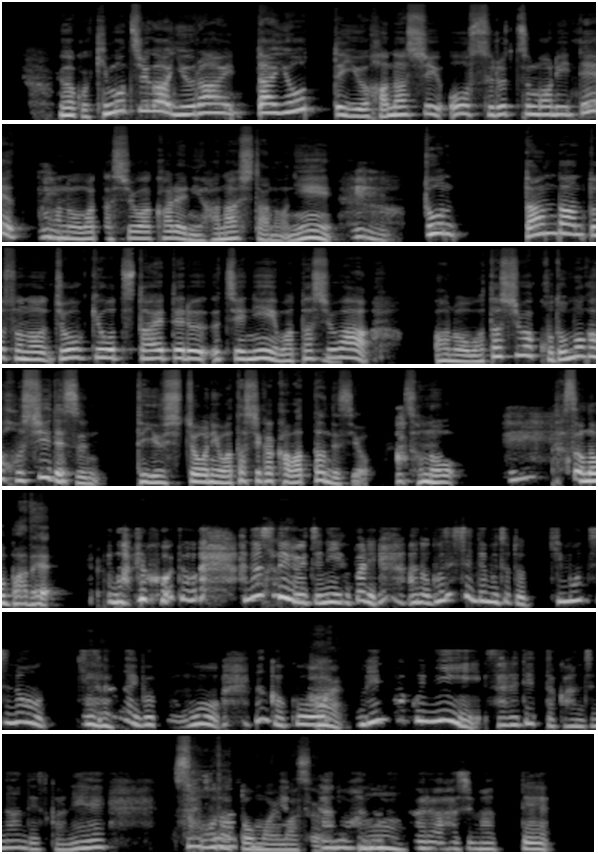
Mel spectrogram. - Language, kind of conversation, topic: Japanese, podcast, 子どもを持つか迷ったとき、どう考えた？
- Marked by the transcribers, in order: unintelligible speech; other noise; tapping; unintelligible speech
